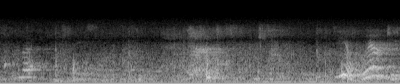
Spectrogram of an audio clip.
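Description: Indistinct voices on stage over a steady low hum, with a short rising vocal sound near the end.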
